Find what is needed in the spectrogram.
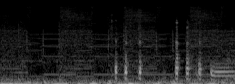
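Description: A young Delaware rooster clucking, a quick run of short calls in the second half, over background music holding a steady note.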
